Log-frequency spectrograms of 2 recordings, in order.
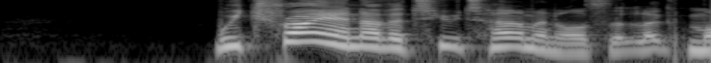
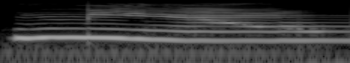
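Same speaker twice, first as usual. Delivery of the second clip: cat meow; 8 dB quieter than usual. Acted.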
